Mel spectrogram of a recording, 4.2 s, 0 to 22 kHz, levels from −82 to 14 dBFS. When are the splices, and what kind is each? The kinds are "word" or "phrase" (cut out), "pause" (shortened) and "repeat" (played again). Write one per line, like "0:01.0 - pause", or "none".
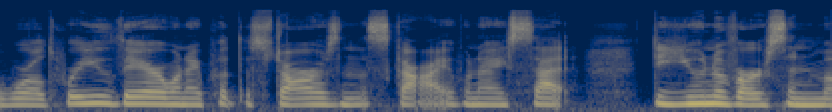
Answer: none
